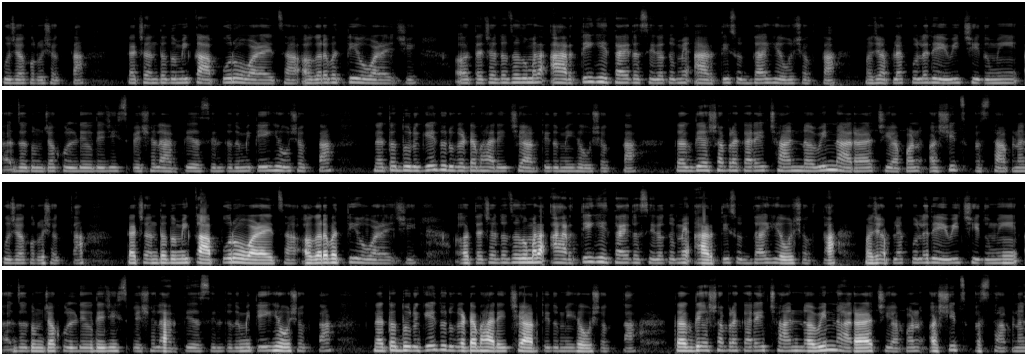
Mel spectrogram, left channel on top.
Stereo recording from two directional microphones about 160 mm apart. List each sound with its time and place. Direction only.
0.0 s speech: 35° right (ahead or behind)
3.7 s speech: 5° right (ahead or behind)
4.5 s speech: 35° right (ahead or behind)
8.2 s speech: 50° right (ahead or behind)
12.1 s speech: centre (ahead or behind)
12.5 s speech: 35° right (ahead or behind)
20.1 s speech: centre (ahead or behind)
